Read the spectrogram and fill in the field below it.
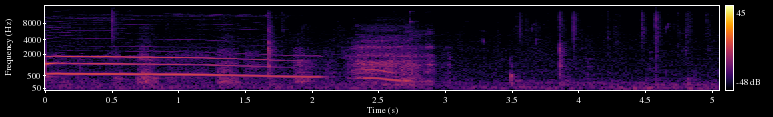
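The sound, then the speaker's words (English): A person imitates a wolf howl with a long, loud, steady tone that sags slightly in pitch, then a shorter sliding howl, followed by faint clicks and rustling. “Let me hear your best wolf howls.”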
